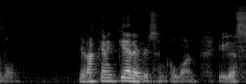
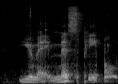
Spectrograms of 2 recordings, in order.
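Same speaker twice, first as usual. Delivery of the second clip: ordinary delivery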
